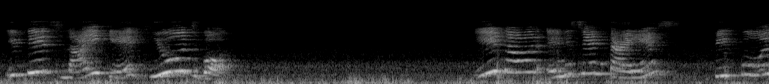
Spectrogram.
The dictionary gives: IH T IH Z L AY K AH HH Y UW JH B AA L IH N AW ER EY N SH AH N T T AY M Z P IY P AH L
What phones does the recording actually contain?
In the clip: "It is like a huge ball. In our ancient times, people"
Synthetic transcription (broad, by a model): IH T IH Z L AY K AH HH Y UW JH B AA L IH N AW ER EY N S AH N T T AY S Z P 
